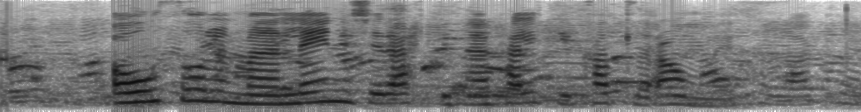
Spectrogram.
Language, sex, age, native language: Icelandic, female, 13, Icelandic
